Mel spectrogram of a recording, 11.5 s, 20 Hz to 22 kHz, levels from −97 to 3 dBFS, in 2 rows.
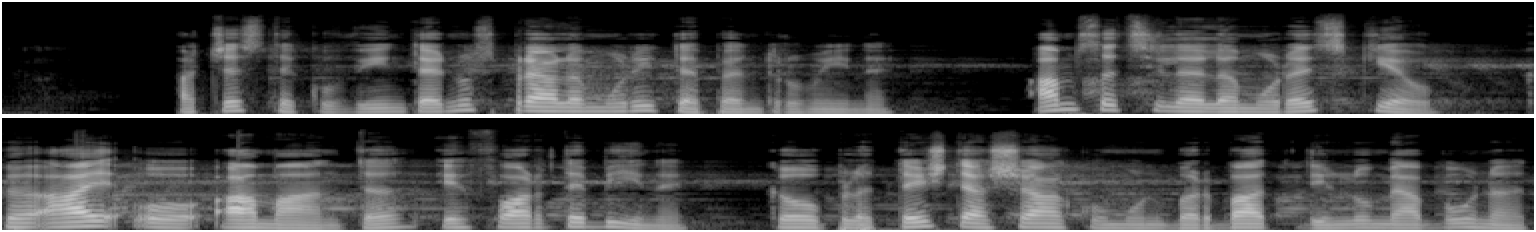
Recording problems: echo of what is said; faint; throughout; 160 ms later, 25 dB below the speech

